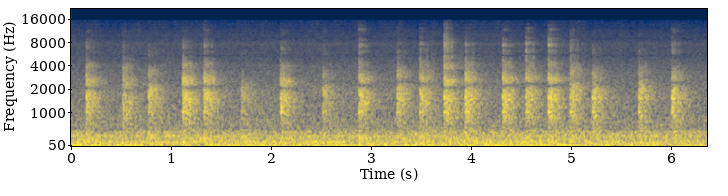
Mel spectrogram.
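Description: Chalk writing on a blackboard: a quick, irregular run of short taps and scrapes, about three or four strokes a second, over a steady low room hum.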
